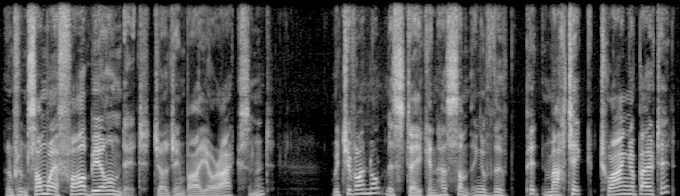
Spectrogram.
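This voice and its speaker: A man voicing a tall, proud older woman with an upper-class English accent, brisk and wry in an audiobook. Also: on the high side, very animated, dry recording, clean studio sound, voice pushed up. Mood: brisk teasing. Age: over forty. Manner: brisk, commanding, wry and talkative. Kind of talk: audiobook dialogue.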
